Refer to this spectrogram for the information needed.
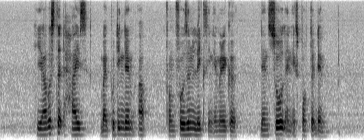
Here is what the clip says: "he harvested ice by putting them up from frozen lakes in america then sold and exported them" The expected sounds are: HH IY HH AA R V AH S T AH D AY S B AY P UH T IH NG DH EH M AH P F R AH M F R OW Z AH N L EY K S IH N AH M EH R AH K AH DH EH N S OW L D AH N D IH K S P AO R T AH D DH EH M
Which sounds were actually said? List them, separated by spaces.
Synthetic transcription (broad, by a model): HH IY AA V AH S T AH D AY S B AY P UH T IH NG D EH M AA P F R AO M F R OW Z AH N L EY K S IH N AH M EH R AH K AH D EH N S OW L D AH N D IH K S P AO T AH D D EH M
